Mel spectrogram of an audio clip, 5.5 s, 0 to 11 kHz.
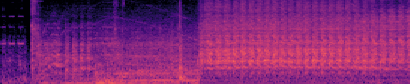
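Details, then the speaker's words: Nissan Titan with rebuilt VK56 engine, cranking with fuel pump fuse pulled on jumpers: even starter churn about three beats a second, no firing or knocks, until oil pressure shows and warning light goes off. "all right we went until we saw a little bit of uh pressure on the gauge and the oil pressure warning light turned off"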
